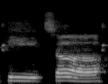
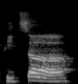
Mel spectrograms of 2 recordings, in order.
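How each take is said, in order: First: Both syllables get equal stress. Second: The stress is on the second syllable. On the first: "you don't just say pizza and it's equal" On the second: "where the second syllable has more emphasis"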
